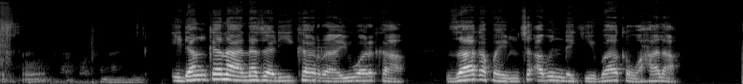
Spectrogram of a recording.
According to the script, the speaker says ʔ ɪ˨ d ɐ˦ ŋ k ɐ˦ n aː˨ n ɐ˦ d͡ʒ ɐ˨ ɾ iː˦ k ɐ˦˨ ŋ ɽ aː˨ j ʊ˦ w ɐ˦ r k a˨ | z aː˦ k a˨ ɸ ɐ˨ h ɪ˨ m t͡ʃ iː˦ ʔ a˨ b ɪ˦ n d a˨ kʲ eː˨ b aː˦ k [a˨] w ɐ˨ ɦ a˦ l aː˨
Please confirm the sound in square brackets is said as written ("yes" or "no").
yes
